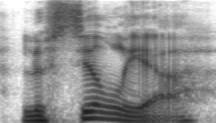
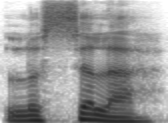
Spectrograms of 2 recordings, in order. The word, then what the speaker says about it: Lucilla: If I were to read it as someone from my country, double L tends to be Lucilia. But in this game, they pronounce it Lucila.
